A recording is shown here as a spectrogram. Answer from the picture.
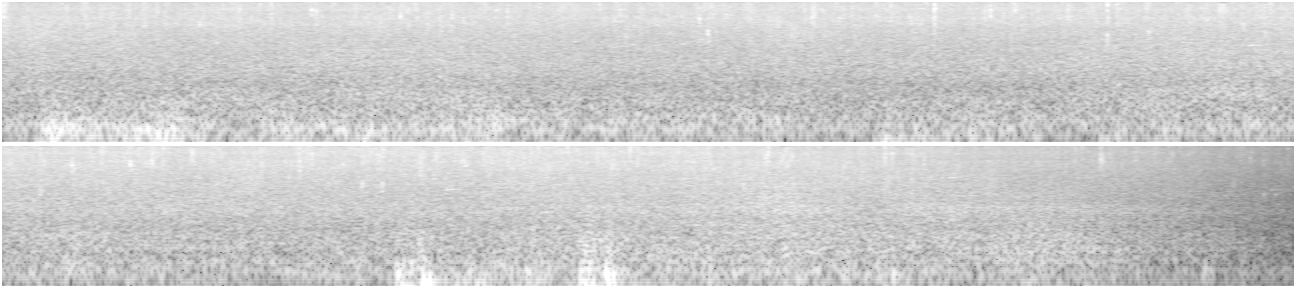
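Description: Steady hiss of rain, with low rumbling near the start and two short dull thumps about two-thirds of the way through; it fades out near the end.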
